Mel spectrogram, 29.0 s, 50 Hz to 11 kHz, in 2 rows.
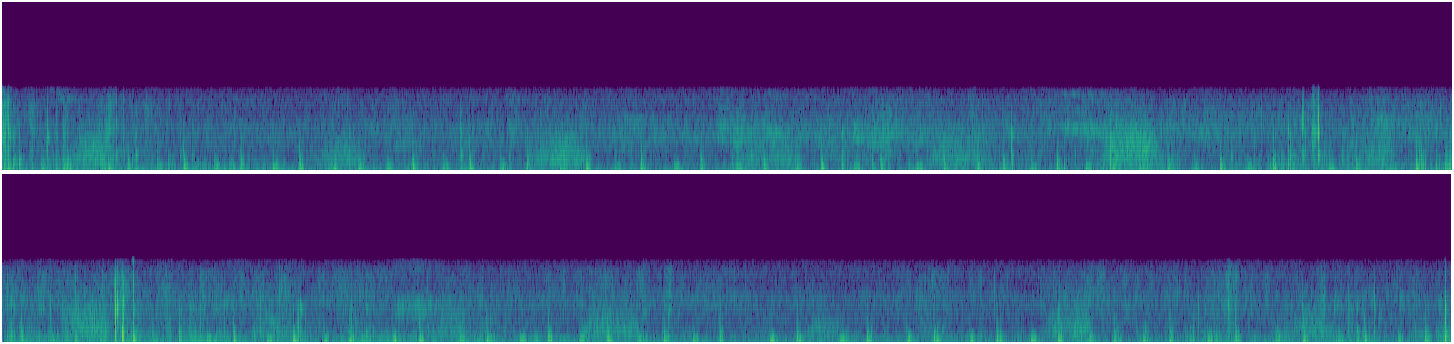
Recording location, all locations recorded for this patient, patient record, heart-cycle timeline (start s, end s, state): pulmonary valve (PV)
aortic valve (AV)+pulmonary valve (PV)+tricuspid valve (TV)+tricuspid valve (TV)+mitral valve (MV)
#Age: Child
#Sex: Male
#Height: 107.0 cm
#Weight: 18.2 kg
#Pregnancy status: False
#Murmur: Absent
#Murmur locations: nan
#Most audible location: nan
#Systolic murmur timing: nan
#Systolic murmur shape: nan
#Systolic murmur grading: nan
#Systolic murmur pitch: nan
#Systolic murmur quality: nan
#Diastolic murmur timing: nan
#Diastolic murmur shape: nan
#Diastolic murmur grading: nan
#Diastolic murmur pitch: nan
#Diastolic murmur quality: nan
#Outcome: Normal
#Campaign: 2014 screening campaign
0.00	1.00	unannotated
1.00	1.12	S1
1.12	1.26	systole
1.26	1.38	S2
1.38	1.56	diastole
1.56	1.66	S1
1.66	1.80	systole
1.80	1.90	S2
1.90	2.12	diastole
2.12	2.22	S1
2.22	2.36	systole
2.36	2.46	S2
2.46	2.70	diastole
2.70	2.80	S1
2.80	2.96	systole
2.96	3.06	S2
3.06	3.30	diastole
3.30	3.40	S1
3.40	3.56	systole
3.56	3.66	S2
3.66	3.86	diastole
3.86	3.94	S1
3.94	4.08	systole
4.08	4.20	S2
4.20	4.42	diastole
4.42	4.50	S1
4.50	4.64	systole
4.64	4.76	S2
4.76	4.98	diastole
4.98	5.08	S1
5.08	5.24	systole
5.24	5.32	S2
5.32	5.56	diastole
5.56	5.70	S1
5.70	5.82	systole
5.82	5.92	S2
5.92	6.14	diastole
6.14	6.22	S1
6.22	6.38	systole
6.38	6.48	S2
6.48	6.72	diastole
6.72	6.82	S1
6.82	6.98	systole
6.98	7.06	S2
7.06	7.34	diastole
7.34	7.44	S1
7.44	7.60	systole
7.60	7.70	S2
7.70	7.92	diastole
7.92	8.04	S1
8.04	8.18	systole
8.18	8.28	S2
8.28	8.52	diastole
8.52	8.62	S1
8.62	8.78	systole
8.78	8.86	S2
8.86	9.14	diastole
9.14	9.24	S1
9.24	9.40	systole
9.40	9.52	S2
9.52	9.74	diastole
9.74	9.84	S1
9.84	10.00	systole
10.00	10.10	S2
10.10	10.30	diastole
10.30	10.38	S1
10.38	10.54	systole
10.54	10.66	S2
10.66	10.86	diastole
10.86	10.94	S1
10.94	11.06	systole
11.06	11.18	S2
11.18	11.38	diastole
11.38	11.50	S1
11.50	11.64	systole
11.64	11.76	S2
11.76	11.94	diastole
11.94	12.02	S1
12.02	12.18	systole
12.18	12.26	S2
12.26	12.46	diastole
12.46	28.99	unannotated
